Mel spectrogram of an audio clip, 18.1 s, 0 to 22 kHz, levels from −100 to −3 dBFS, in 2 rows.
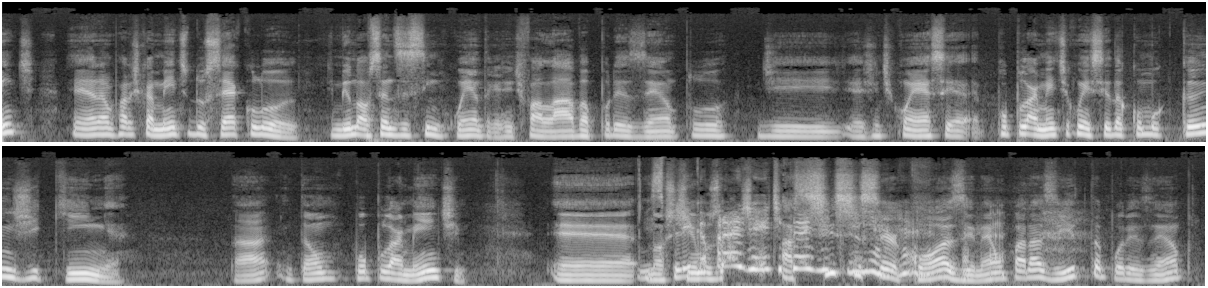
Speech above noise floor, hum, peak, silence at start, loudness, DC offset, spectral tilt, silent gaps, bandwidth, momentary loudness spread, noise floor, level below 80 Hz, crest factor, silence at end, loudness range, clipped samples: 33 dB; none; -6 dBFS; 0 s; -18 LUFS; under 0.1%; -5.5 dB/octave; none; 17 kHz; 10 LU; -51 dBFS; -54 dBFS; 14 dB; 0.2 s; 6 LU; under 0.1%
